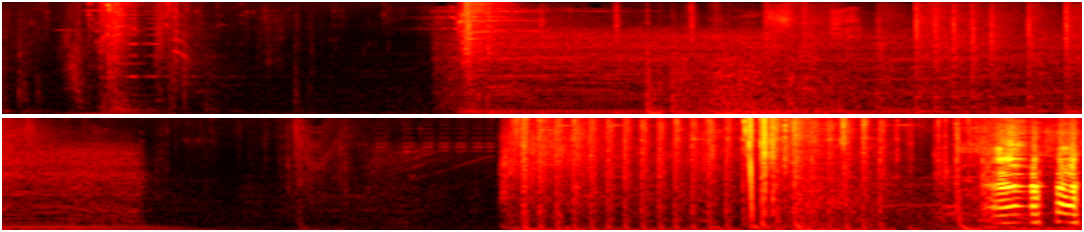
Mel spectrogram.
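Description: Video game gunfire in bursts, a dense stretch of shots in the first half, then a gap and a second louder volley near the end, with talk around it.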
